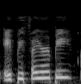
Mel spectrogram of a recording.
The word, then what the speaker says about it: apitherapy: There's even a name for this, ape therapy. Did I say that right? Yeah? Apiary? Apitherapy? Yeah, totally.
